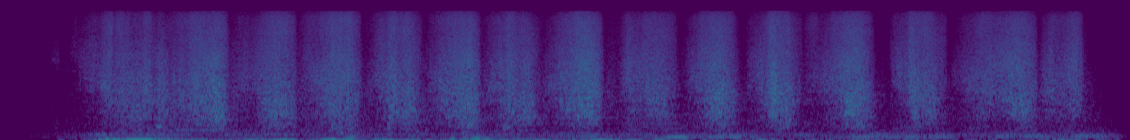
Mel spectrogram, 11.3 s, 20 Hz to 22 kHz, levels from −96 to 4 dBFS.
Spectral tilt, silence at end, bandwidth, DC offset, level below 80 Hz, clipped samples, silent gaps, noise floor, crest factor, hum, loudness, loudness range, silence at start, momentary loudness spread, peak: -0.5 dB/octave; 0.1 s; 16 kHz; under 0.1%; -68 dBFS; under 0.1%; none; -82 dBFS; 20 dB; none; -57 LUFS; 2 LU; 0.5 s; 7 LU; -40 dBFS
